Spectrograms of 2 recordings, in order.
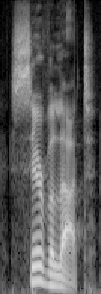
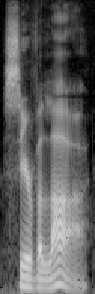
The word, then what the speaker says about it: cervelat: Next we have cervelat or cervelat. So you don't have to pronounce the T at the end because it is French.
